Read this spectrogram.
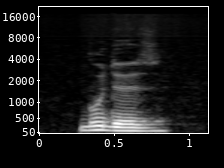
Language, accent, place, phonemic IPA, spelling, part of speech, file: French, France, Lyon, /bu.døz/, boudeuse, adjective, LL-Q150 (fra)-boudeuse.wav
- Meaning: feminine singular of boudeur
